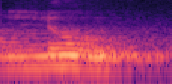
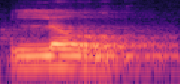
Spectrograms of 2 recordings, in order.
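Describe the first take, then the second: First: The vowel is rounded, sounding like u. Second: The vowel is open, sounding like o. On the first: The speaker calls it right. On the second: The speaker calls it wrong.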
